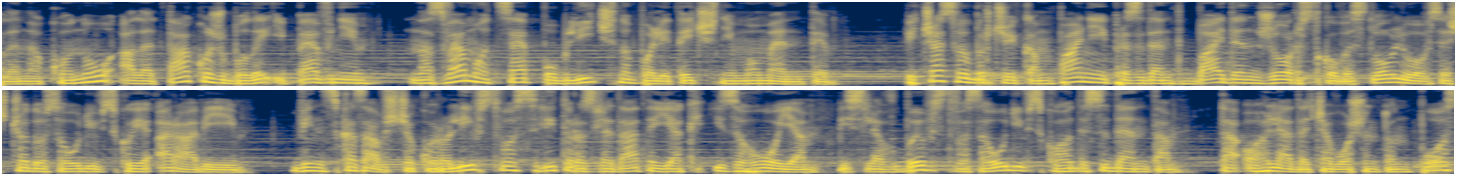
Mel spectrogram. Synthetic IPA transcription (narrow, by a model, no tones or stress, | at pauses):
lˠɪnɐkɔnuʔɐ̰lˠɛt̪ɑkɔʒbʊlˠɪʔipɛwnʲi | nɐzʋɛmɔt̪sɛpublʲit͡ʃnɔpɔlʲit̪ɪt͡ʃnʲimɔmɛnt̪ɪ | pʲid̪̚t͡ʃɑsʋɪbɔrt͡ʃɔjikɐmpɑnʲijipɾʔe̞zɪd̪ɛnt̪bɑjd̪ɛnʒɔrst̪kɔʋɪslˠɔwlʲʊʋɐwsʲɐʃt͡ʃɔd̪ɔsɐudʲiwsʲkɔjiʔɐɾɑʋʲiji | ʋʲinskɐzɑwʃt͡ʃɔkɔɾɔlʲiwst̪ʋɔsʲlʲit̪rɔzɦlʲɐd̪ɑt̪ɪjɐkizɦɔjɐpʲisʲlʲɐwbɪwst̪ʋɐsɐudʲiwsʲkɔɦɔd̪ɪsɪd̪ɛnt̪ɐ | t̪ɐʔɔɦlʲɑd̪ɐt͡ʃɐʋɔʃɪŋkt̪ɔnpɔs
